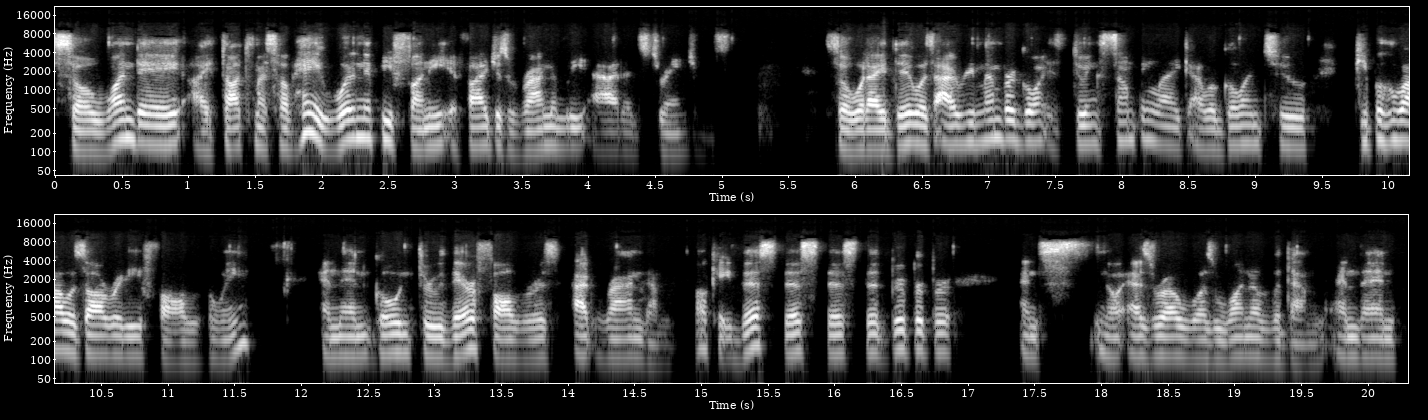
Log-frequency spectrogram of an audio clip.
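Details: Adult who stutters, speaking spontaneously; stuttering.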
